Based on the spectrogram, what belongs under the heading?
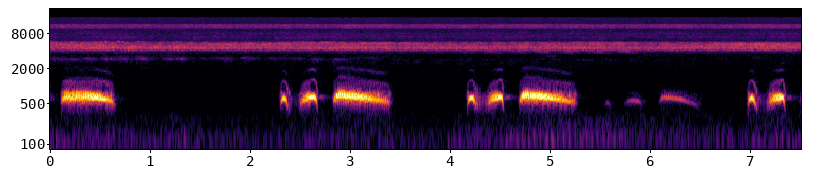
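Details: Wild spotted dove, likely its area's dominant male, cooing in the cold rainy season during decoy trapping: repeated phrases of two short soft notes and a long rich coo, about every two seconds, over a steady high whine.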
